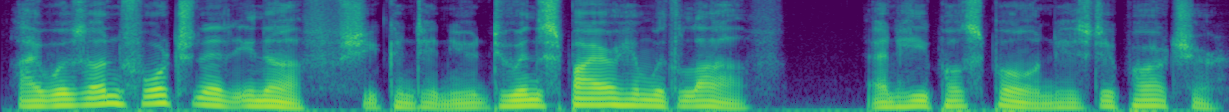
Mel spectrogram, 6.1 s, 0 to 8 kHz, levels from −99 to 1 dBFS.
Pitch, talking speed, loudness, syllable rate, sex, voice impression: 100 Hz, 155 wpm, -18 LUFS, 5.4 syllables/s, male, very masculine, very adult-like, slightly middle-aged, very thick, slightly relaxed, slightly weak, slightly dark, slightly soft, muffled, fluent, cool, very intellectual, slightly refreshing, very sincere, very calm, mature, friendly, reassuring, unique, wild, sweet, slightly lively, very kind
